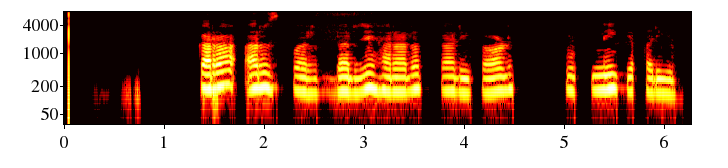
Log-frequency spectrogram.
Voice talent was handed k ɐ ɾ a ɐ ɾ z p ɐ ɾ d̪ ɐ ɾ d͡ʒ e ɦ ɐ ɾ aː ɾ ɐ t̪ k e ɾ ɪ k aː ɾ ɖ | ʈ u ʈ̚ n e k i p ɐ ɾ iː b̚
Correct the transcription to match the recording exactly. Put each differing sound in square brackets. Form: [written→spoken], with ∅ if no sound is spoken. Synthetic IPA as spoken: k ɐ ɾ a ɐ ɾ z p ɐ ɾ d̪ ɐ ɾ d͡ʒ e ɦ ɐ ɾ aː ɾ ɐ t̪ k [e→a] ɾ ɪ k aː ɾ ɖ | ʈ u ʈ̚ n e k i [p→q] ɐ ɾ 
